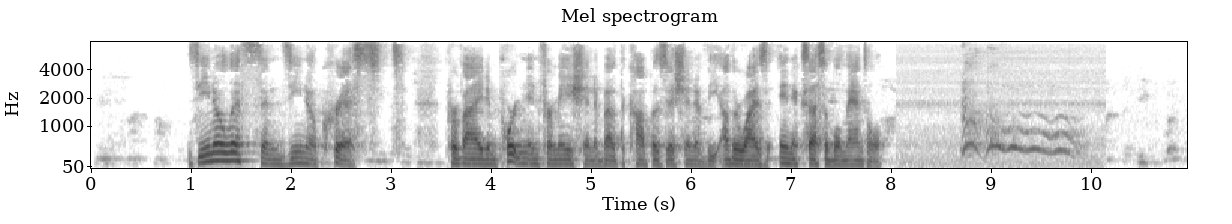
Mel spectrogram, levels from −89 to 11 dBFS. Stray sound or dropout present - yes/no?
yes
